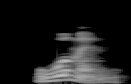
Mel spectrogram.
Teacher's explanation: The second syllable is relaxed and closed. Woman. One woman.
